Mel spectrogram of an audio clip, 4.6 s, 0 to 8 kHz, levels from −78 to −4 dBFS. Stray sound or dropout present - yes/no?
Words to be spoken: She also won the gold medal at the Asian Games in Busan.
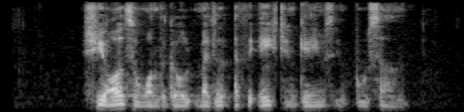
yes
